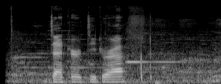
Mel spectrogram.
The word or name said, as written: DECKER DEGRAAF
